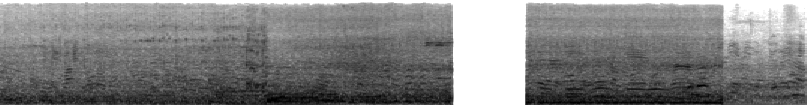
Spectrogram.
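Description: Car engines running as a line of cars drives slowly past, with people talking over them. The sound drops out for about a second around six seconds in, then a car engine idles close by with men's voices, and the engine sound stops just before the end.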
